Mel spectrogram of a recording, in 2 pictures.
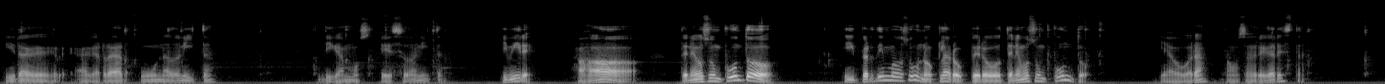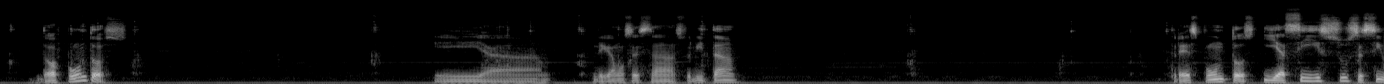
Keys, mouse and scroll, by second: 0.2 Right, 0.7 Up, 1.9 Left, 2.3 Right, 3.2 Up, 4.1 Down, 9.2 Right, 9.6 Left, 9.8 Right, 11.6 Left, 12.0 Up, 12.8 Down, 13.5 Right, 14.1 Up, 16.4 Left, 18.0 Up, 18.5 Left, 19.0 Right, 19.7 Up, 21.8 Left, 23.4 Up, 26.3 Right.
